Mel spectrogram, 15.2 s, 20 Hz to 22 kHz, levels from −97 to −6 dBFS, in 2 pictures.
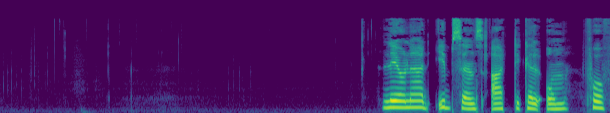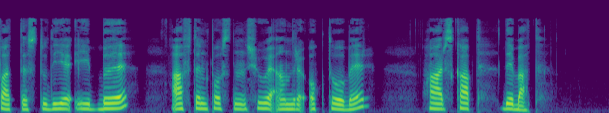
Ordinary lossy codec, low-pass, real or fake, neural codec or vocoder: MP3, 48 kbps; 14.4 kHz; fake; autoencoder, 48 kHz, 128 numbers a frame, DAC-VAE, trained on Japanese speech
